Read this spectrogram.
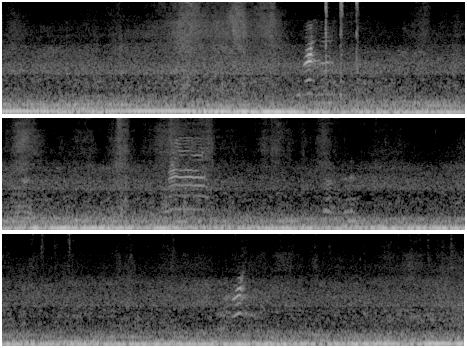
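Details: Orange and white stray cat at a bus station giving short, wavering meows at irregular intervals, about three in all, over a heavy low rumble of traffic and occasional human speech.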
